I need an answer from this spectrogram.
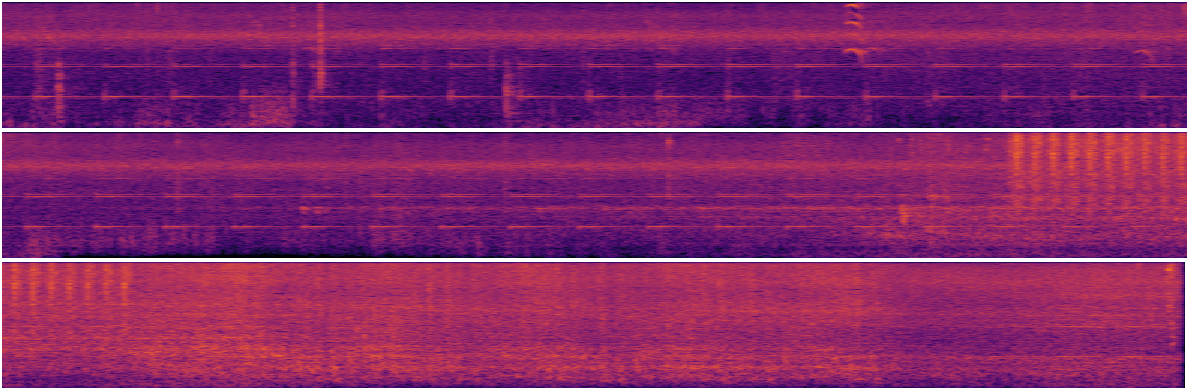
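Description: An electric train passes, growing loud about fourteen seconds in, its wheels clacking rhythmically over the rail joints. A steady repeating ringing signal sounds underneath for most of the time.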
